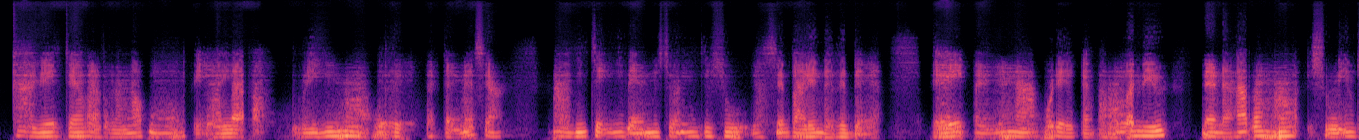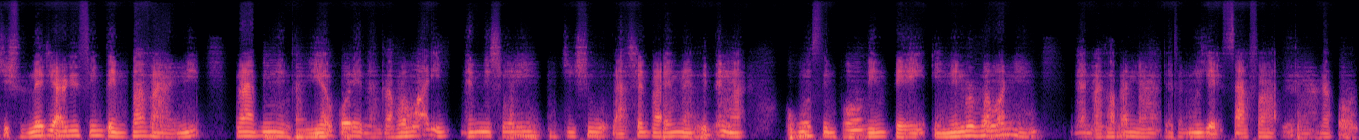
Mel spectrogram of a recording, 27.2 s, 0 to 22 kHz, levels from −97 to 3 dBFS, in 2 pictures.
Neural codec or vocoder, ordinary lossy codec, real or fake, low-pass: codec, 44.1 kHz, 0.9 kbps, DAC; none; fake; none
